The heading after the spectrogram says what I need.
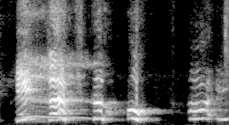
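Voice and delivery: squealed high and loud through laughing; helpless laughter. Real, not acted. Storyteller repeating her awkward punchline, helpless high laughter. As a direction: barely get the punchline out for laughing.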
